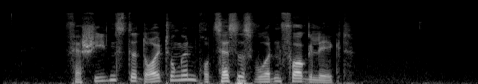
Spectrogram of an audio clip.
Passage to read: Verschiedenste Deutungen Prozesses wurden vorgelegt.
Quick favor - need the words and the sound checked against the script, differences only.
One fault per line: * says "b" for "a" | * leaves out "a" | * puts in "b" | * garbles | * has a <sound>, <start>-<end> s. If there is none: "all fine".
all fine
